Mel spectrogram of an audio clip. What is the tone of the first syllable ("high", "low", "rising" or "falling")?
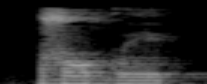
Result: high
